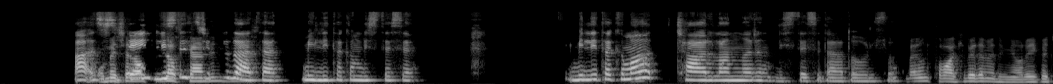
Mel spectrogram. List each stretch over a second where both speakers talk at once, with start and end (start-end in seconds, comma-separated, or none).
0.9-2.8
